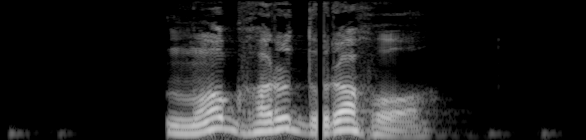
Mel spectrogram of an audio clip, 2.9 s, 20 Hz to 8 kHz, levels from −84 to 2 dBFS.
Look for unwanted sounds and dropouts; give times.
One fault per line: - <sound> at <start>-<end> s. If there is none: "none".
- dropout at 1.6-1.6 s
